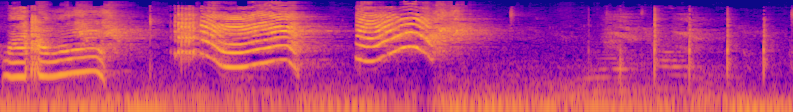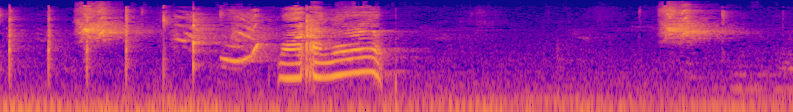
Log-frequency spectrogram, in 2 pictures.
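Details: Pet talking parrot mimicking human words like "Mummy", "Papa" and "Mitthu" indoors: loud wavering squawky speech-like phrases, a burst of sharp clicks in the middle, then a final raspy note.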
